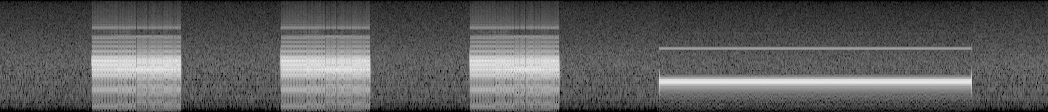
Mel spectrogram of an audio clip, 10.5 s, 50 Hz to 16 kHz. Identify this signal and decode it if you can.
Emergency Alert System (SAME) tones (header bursts, then the 1050 Hz attention tone), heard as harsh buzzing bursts, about 520.83 baud.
